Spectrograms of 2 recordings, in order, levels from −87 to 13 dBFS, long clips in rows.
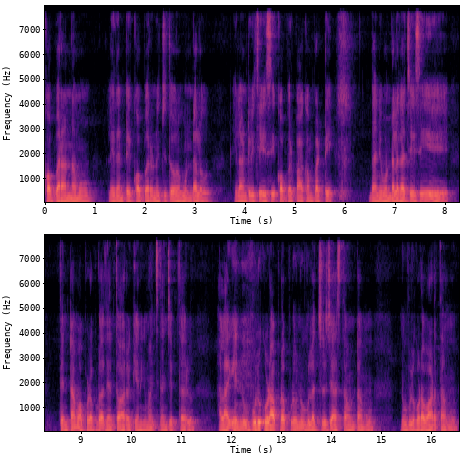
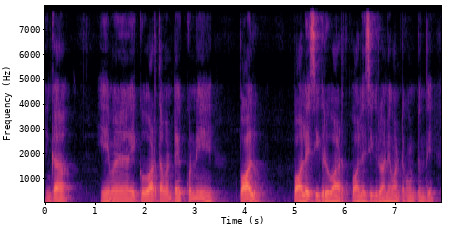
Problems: constant background noise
